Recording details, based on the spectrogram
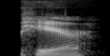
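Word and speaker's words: Pierre: Pier. How do you pronounce it? Oh, it's pier. It's pier. Pier. It's Pier. It's Pier. Yes, it's Pier because I almost got a job there.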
